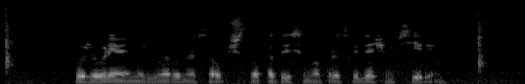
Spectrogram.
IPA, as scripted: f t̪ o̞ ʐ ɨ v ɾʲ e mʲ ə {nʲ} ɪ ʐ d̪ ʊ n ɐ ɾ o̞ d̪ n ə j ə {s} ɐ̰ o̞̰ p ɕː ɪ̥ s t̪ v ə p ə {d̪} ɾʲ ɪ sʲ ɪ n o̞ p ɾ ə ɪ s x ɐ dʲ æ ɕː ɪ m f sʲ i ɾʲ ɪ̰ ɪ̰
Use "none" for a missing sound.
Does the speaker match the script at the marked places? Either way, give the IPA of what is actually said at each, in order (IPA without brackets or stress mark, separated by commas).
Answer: mʲ, s, t̪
